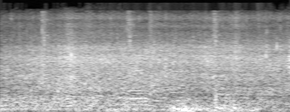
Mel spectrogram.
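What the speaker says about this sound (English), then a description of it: "Listening to the sound of the water, the waves lapping on the shore." Waves lapping against the shore at Sky Reef beach in Cozumel, a continuous soft wash with low rumble and wind buffeting the microphone, brief and without distinct breaks.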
